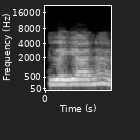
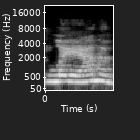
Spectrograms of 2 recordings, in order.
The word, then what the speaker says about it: Liana: We pronounce it like Liana, right? Yes, correct. Leanna, like a Hawaiian lei, and then Wow.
